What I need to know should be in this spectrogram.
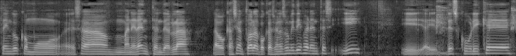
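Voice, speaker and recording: A man's voice: medium pitch, steady tone, moderate pace, vocal fry, dark tone, dull audio. A man in his thirties with a Colombian accent from Antioquia, a priest giving reflective, searching answers in an interview.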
